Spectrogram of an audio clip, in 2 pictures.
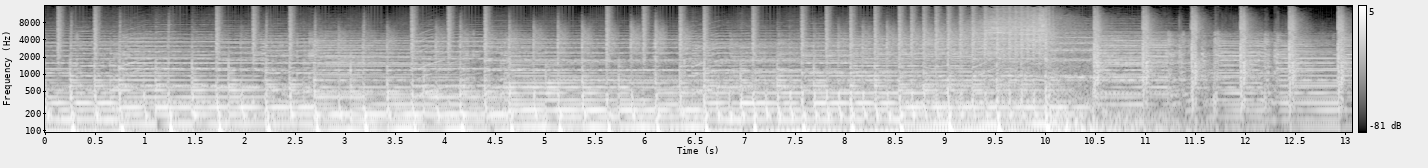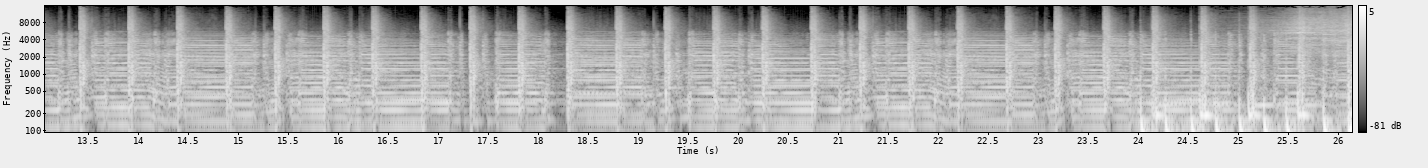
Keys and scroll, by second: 1.7 shift+a, 3.0 b, 3.2 u, 3.3 m, 3.6 p, 4.1 Return, 5.9 shift+a, 8.1 n, 8.2 o, 8.4 i, 18.5 ., 18.8 1, 19.2 Return, 23.0 1, 23.2 5, 23.4 0, 23.5 Return.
